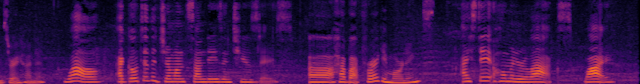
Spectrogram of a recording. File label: english conversation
